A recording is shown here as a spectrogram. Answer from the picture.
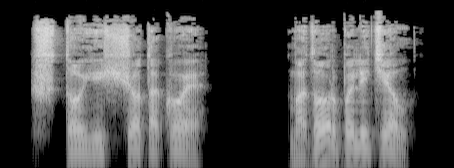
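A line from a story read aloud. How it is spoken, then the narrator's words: Angry question. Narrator (Russian): сердито спросил Гай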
